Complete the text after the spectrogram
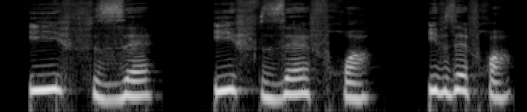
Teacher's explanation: Il se prononce i, je ne prononce pas le L quand je parle vite, et faisait se prononce faisait, il faisait froid, il faisait froid.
